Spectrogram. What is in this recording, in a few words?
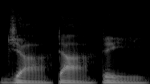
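"jatari", concatenated syllables; Affixing experiment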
